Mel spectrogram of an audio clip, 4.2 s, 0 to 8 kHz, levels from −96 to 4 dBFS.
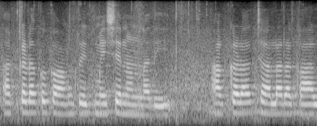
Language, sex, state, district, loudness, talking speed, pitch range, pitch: Telugu, female, Andhra Pradesh, Annamaya, -15 LUFS, 115 wpm, 195-215 Hz, 205 Hz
